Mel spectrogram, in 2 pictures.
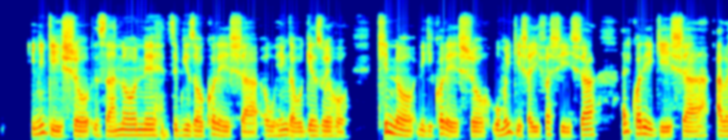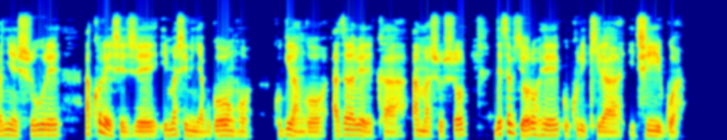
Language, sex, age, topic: Rundi, male, 36-49, education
